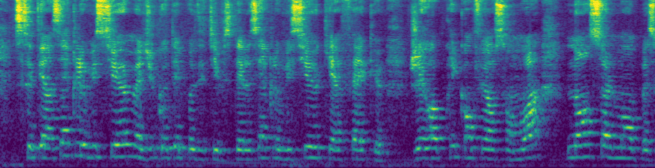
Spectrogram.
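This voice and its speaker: With a Portuguese accent, a woman speaks at a medium pitch and moderate pace in a monotone, flat intonation, amid noticeable background noise and audible room echo. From Brazil. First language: Portuguese (speaking French). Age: 20s. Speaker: YouTuber and nutrition coach. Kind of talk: personal vlog testimony. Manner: casual, hesitant with fillers.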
